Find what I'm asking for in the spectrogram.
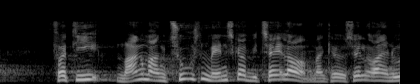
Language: Danish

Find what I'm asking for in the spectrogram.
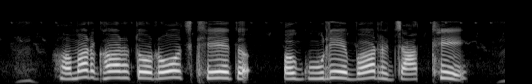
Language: Chhattisgarhi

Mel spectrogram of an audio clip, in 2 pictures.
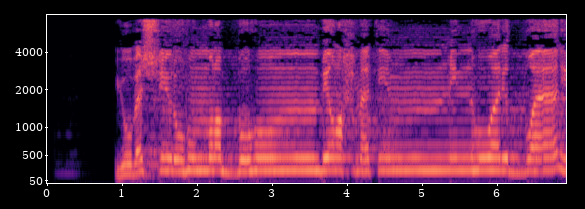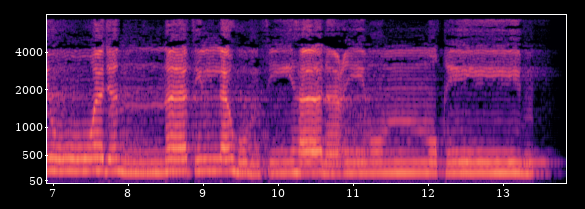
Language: Arabic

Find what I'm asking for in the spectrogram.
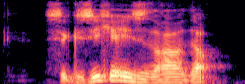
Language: Kabyle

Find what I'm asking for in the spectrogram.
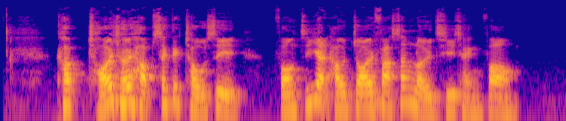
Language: Cantonese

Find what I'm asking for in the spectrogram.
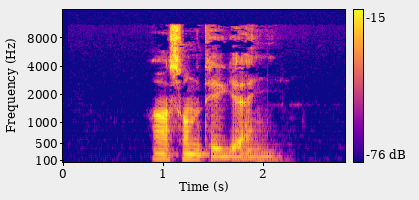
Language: Khetrani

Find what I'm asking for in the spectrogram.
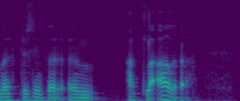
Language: Icelandic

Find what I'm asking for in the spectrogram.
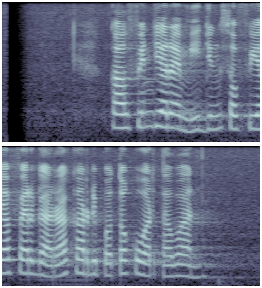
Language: Sundanese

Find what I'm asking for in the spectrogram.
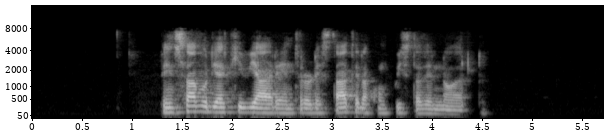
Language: Italian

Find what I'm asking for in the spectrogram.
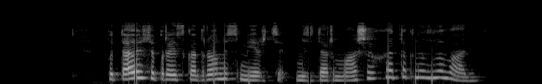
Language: Belarusian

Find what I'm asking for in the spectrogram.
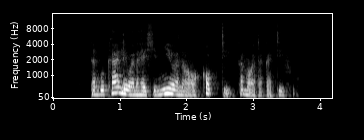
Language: Swahili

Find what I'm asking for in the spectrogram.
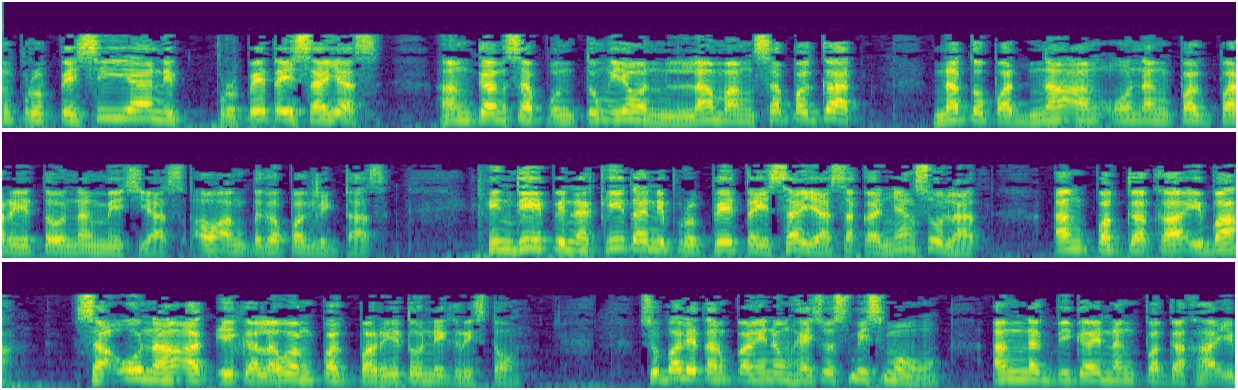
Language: Filipino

